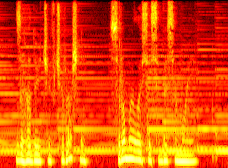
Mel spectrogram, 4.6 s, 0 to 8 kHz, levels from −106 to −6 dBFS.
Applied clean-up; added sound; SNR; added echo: none; Harp; 12 dB; none.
